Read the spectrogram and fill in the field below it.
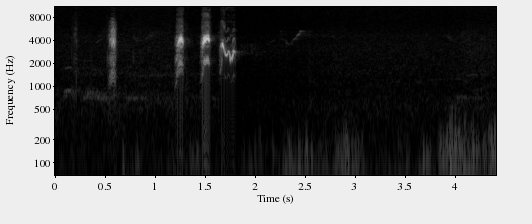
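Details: Sooty-headed bulbul in noisy, vigorous song at Curug Agung, Subang, West Java, Indonesia. A burst of three sharp chirps leads into a warbling slurred whistle, then quiet with soft low rumbling.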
